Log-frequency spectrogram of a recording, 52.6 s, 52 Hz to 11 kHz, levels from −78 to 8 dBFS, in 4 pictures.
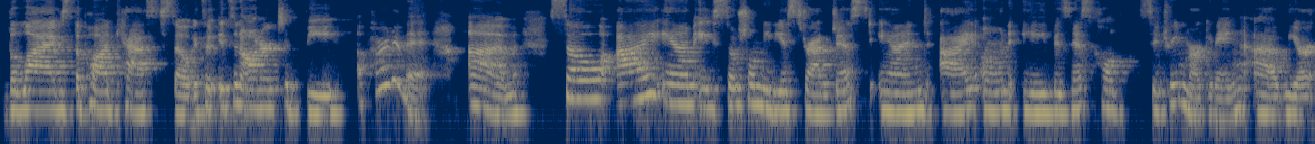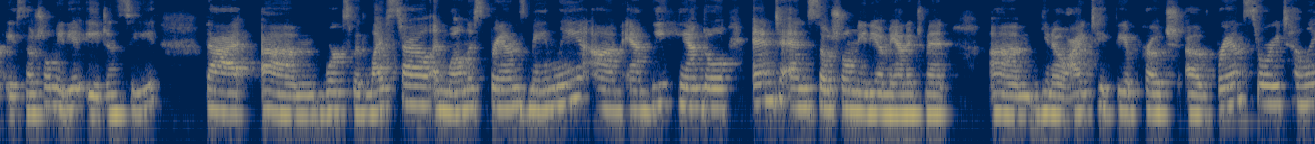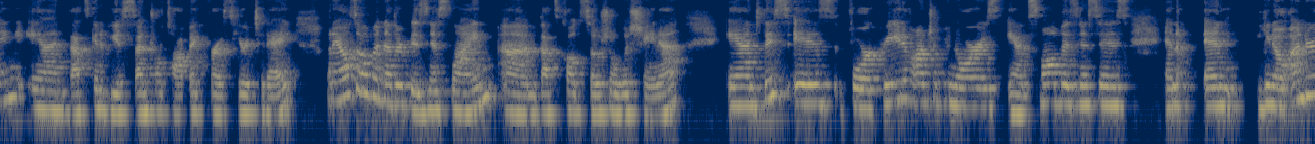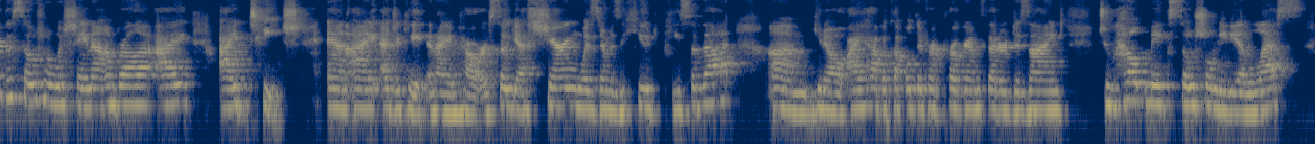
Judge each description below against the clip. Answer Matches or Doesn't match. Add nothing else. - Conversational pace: Matches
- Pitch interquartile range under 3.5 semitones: Doesn't match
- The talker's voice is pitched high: Matches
